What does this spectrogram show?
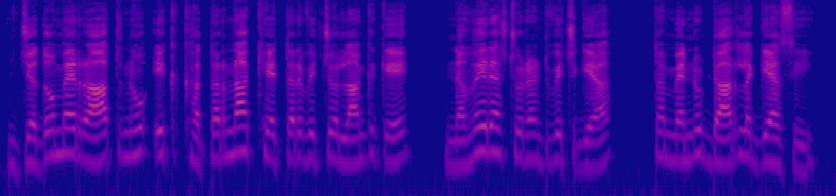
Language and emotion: Punjabi, fearful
